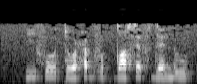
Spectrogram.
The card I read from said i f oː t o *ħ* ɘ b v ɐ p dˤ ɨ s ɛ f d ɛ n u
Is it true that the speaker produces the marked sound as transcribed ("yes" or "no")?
yes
